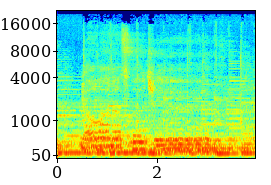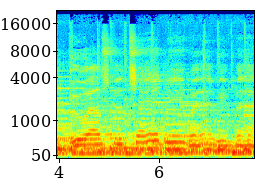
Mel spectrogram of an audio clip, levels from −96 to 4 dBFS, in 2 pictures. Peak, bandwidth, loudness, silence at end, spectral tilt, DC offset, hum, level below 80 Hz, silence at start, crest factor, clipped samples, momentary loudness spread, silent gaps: -2 dBFS; over 20 kHz; -14 LUFS; 0 s; -6.5 dB/octave; under 0.1%; none; -36 dBFS; 0 s; 12 dB; under 0.1%; 3 LU; none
